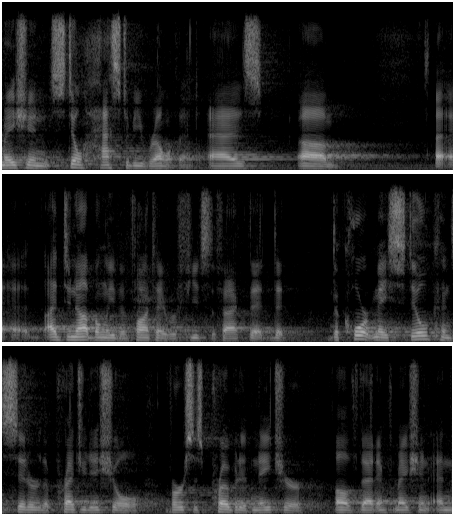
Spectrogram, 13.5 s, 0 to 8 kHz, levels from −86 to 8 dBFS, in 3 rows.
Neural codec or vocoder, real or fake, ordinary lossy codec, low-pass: none; real; Opus, 64 kbps; 7.2 kHz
